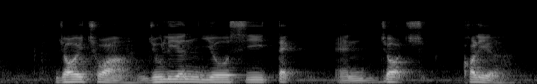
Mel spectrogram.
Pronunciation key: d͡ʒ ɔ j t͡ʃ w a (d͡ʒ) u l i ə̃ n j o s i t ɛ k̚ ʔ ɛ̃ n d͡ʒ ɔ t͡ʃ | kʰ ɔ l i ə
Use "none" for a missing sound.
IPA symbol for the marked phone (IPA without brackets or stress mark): d͡ʒ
